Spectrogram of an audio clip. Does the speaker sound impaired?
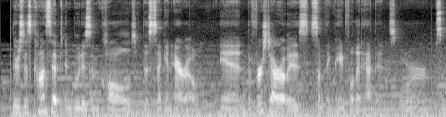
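No.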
